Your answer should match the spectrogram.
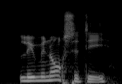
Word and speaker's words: Lumino City: Walked around the corner again, and there was a game that immediately caught my girlfriend's eye, as did mine, called Luminosity, but it's spelled like postcard. – Lumino City.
